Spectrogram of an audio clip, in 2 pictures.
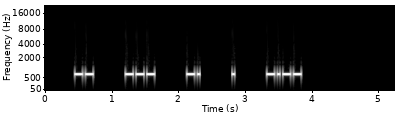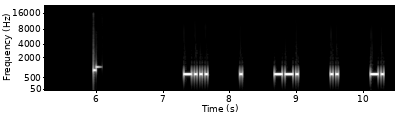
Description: Morse code, heard as a keyed tone, about 30 wpm, spaced as for 14 wpm, 700 Hz. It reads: MONEY BEGIN
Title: 4x Character Spacing - Top 500 Words - 30wpm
